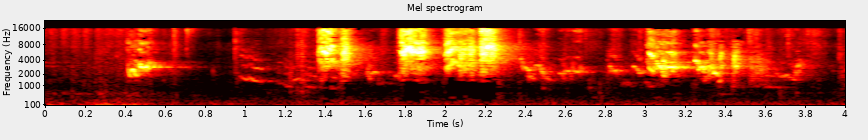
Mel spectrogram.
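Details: Mealtime budgie voicing a few grating squawks, loudest in a cluster of three harsh bursts in the middle, quieter scratchy notes before and after.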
